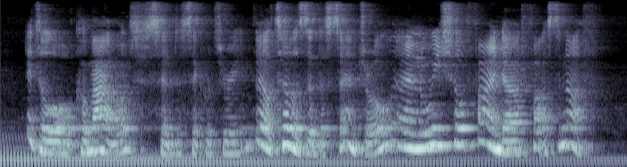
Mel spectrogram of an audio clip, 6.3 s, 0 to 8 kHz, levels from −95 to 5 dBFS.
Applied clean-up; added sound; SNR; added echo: none; Bass guitar; 16 dB; reverberation time 0.5 s.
